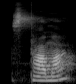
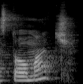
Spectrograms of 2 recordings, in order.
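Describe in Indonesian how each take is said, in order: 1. Konsonan akhir adalah bunyi k biasa. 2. Konsonan akhir adalah bunyi ch.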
